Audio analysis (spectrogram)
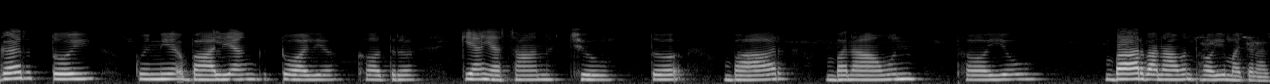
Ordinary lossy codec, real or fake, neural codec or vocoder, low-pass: none; real; none; 5.4 kHz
